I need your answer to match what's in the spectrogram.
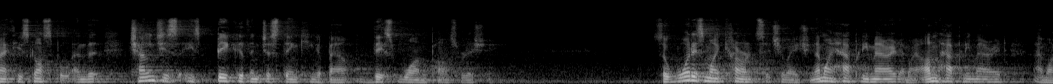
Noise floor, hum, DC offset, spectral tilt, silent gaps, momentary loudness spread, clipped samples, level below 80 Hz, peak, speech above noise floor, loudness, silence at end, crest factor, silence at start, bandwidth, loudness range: -55 dBFS; 50 Hz at -50 dBFS; under 0.1%; -6 dB/octave; none; 11 LU; under 0.1%; -60 dBFS; -8 dBFS; 27 dB; -29 LUFS; 0 s; 20 dB; 0 s; 9.4 kHz; 8 LU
